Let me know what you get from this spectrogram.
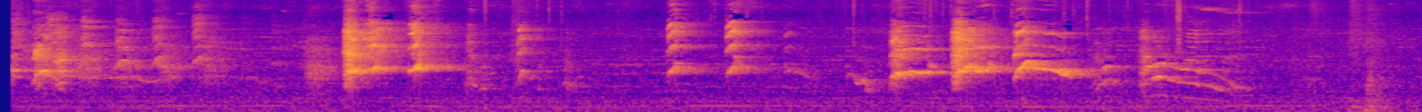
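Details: A dog at a pet shop gives bursts of short, high yapping barks in clusters across the clip, with a few whining yelps that fall in pitch near the end. Low room hum continues underneath.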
